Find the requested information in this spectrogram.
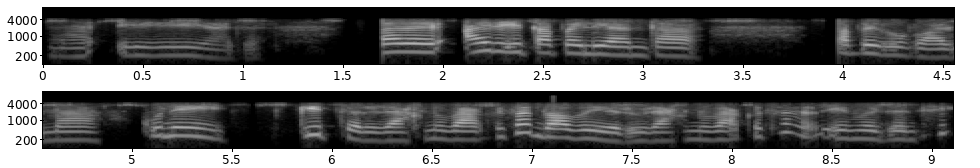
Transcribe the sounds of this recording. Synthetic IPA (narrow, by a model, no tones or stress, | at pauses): ɦʌeɦʌd͡zur | t̪ʌɾʌʌilet̪ʌpaĩleʌnt̪ʌ | t̪ʌp̬aĩkoɡʱʌrma | kunʌj | kitsʌɾuɾakʰnubʱakot͡sʰʌd̪ʌβʌjʌɾuɾakʰnubʱa̰kot͡sʰʌemʌrd͡zʌnsi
